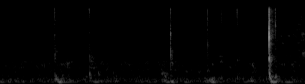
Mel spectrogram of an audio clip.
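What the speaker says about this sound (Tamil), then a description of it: "ஸோ இப்போ நான் Ctrl+B ப்ரெஸ் பண்ணிவிட்டு" Keystrokes on a computer keyboard while pressing Ctrl+B in MS Word: several faint, quiet clicks spread over a few seconds, with one sharper, brighter tap near the end and no talking.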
